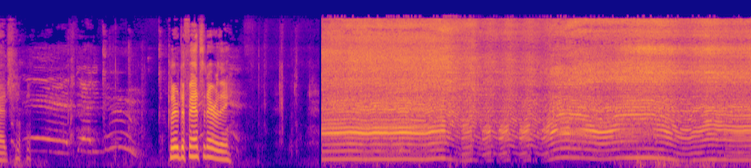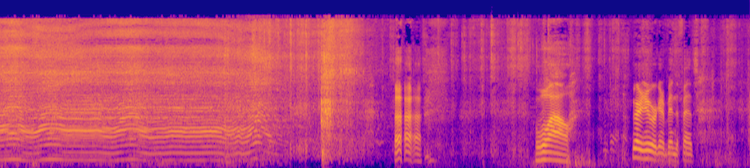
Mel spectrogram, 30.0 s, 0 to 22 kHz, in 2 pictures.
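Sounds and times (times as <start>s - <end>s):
chainsaw cutting wood: 6.4s - 22.8s.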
